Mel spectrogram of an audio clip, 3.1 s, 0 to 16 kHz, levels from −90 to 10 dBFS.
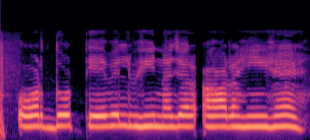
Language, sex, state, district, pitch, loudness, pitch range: Hindi, male, Madhya Pradesh, Bhopal, 260 Hz, -13 LUFS, 255-265 Hz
